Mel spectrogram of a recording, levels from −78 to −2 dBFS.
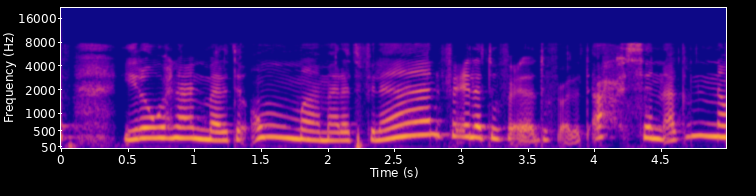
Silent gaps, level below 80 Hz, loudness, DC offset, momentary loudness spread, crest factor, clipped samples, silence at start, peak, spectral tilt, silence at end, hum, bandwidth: none; -52 dBFS; -24 LUFS; under 0.1%; 10 LU; 14 dB; under 0.1%; 0 s; -10 dBFS; -4.5 dB/octave; 0 s; none; 8 kHz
